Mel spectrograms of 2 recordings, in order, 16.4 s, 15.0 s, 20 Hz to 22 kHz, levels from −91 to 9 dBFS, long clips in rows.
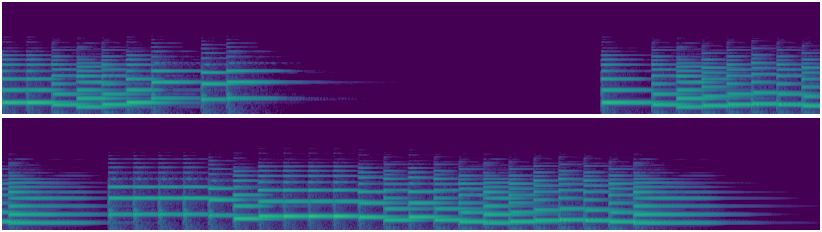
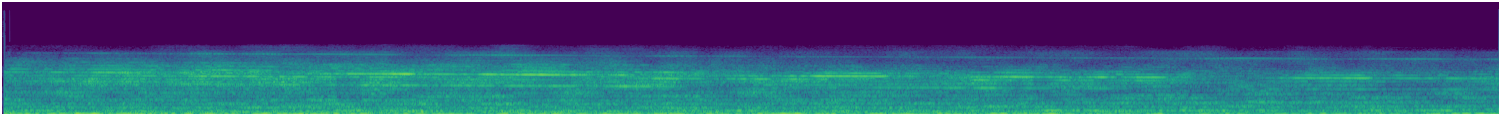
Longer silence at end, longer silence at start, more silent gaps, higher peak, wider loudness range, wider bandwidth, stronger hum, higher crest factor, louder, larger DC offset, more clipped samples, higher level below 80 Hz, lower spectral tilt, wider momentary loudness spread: first, 0.95 s vs 0 s; about the same, 0 s vs 0 s; neither; second, -20 dBFS vs -4 dBFS; about the same, 8 LU vs 6 LU; first, 6.4 kHz vs 3.8 kHz; neither; about the same, 14 dB vs 14 dB; second, -32 LUFS vs -21 LUFS; neither; neither; second, -70 dBFS vs -20 dBFS; about the same, -6 dB/octave vs -5 dB/octave; about the same, 8 LU vs 9 LU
